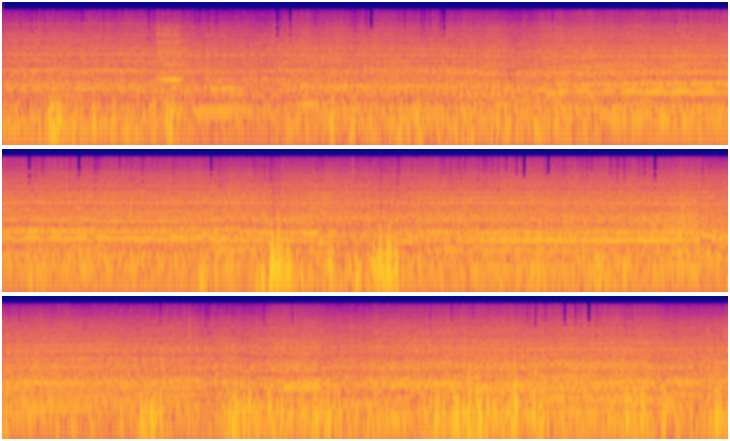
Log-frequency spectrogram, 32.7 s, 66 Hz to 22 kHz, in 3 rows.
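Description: The Cummins B3.9 four-cylinder diesel of a 1999 SkyTrack 10542 telehandler running as the machine drives slowly, its revs rising about eight seconds in, dipping briefly midway and easing back a little later. A few short sharp knocks come through, mostly in the second half.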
